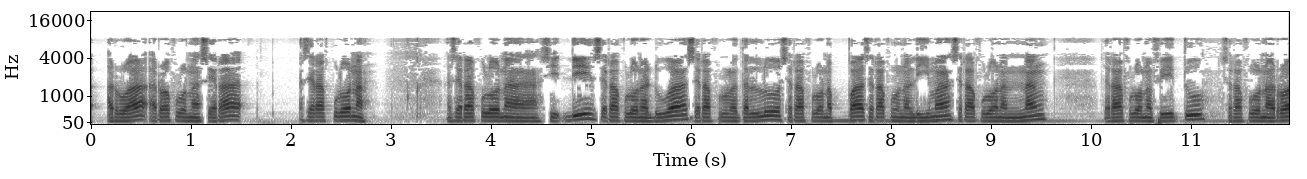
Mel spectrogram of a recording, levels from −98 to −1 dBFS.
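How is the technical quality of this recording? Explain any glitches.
The recording is heavily compressed, with audible damage throughout. The most likely cause is MP3 compression, present from start to finish. Starved of bits, the encoder has cut all treble above 8.4 kHz and switches weak frequency lines on and off between frames. The speech sounds dull, watery and swirly, with metallic chirps on s sounds, which fits a low bitrate of around 32 kbps.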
